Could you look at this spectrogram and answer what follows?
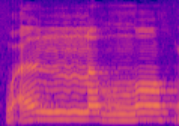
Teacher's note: Lohnya tafhim karena lafdul jalalah sesudah patah, bacaannya tafhim atau tebal. Oke, bacanya ke o gitu ya.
